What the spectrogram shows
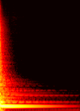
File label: hanging tom mid, rock drum kit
